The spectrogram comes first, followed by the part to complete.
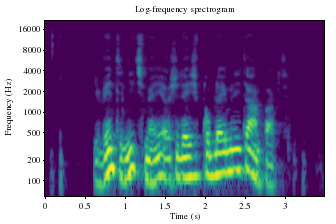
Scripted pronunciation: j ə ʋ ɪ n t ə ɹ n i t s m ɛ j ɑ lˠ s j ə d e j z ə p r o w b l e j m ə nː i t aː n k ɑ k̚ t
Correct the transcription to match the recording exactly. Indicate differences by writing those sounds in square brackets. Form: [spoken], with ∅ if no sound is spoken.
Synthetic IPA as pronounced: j ə ʋ ɪ n t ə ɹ n i t s m [e] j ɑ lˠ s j ə d e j z ə p r o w b l e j m ə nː i t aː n [p] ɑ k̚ t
